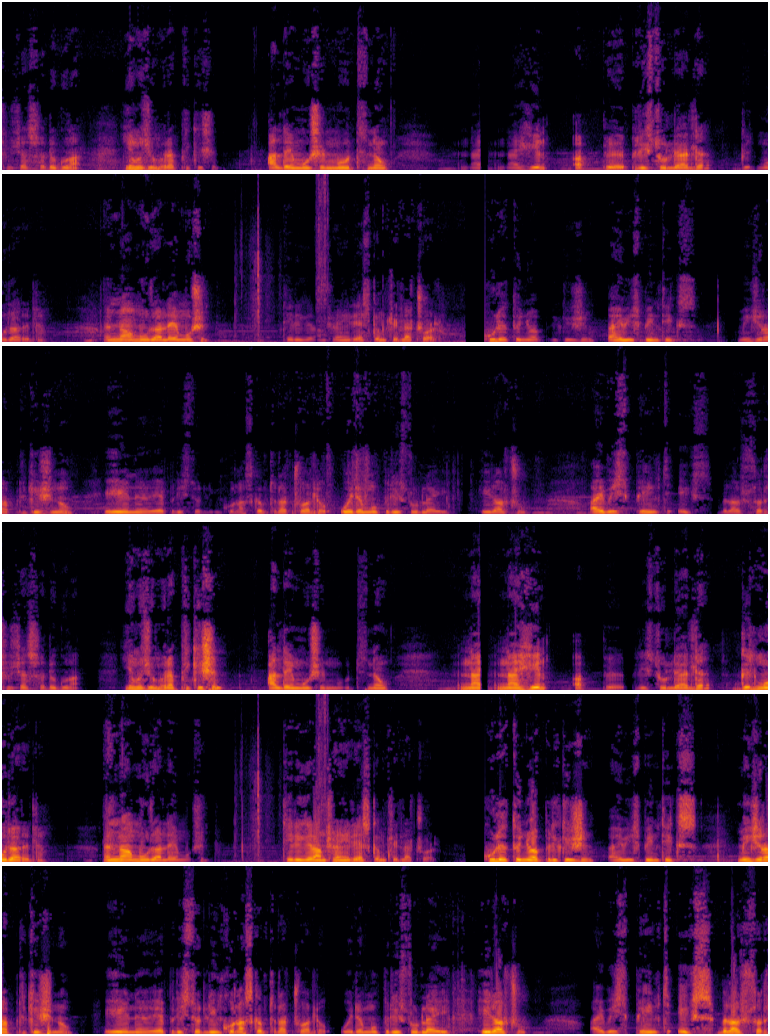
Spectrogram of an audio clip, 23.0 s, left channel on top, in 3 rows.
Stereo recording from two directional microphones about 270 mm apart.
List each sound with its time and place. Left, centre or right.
0.0 s speech: right
11.6 s speech: centre
12.5 s speech: right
